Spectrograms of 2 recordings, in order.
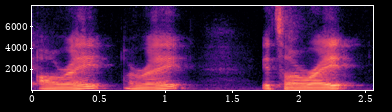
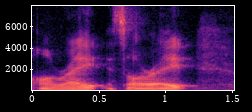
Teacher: Sometimes you will hear it more like all right without that L sound.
